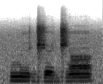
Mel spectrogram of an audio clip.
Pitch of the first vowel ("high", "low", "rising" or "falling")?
low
